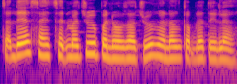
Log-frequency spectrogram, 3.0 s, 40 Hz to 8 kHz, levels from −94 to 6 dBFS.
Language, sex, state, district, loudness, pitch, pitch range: Wancho, female, Arunachal Pradesh, Longding, -14 LUFS, 220 Hz, 205-240 Hz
